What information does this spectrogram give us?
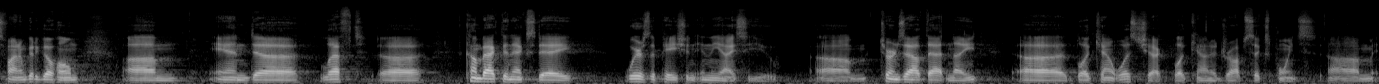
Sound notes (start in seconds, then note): none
